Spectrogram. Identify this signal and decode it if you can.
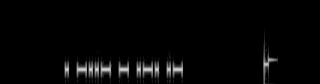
Morse code, heard as a keyed tone, about 37 wpm, 700 Hz. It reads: EXTRA
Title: Sentences from Top 1000 Words - New Word Drill - 40wpm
